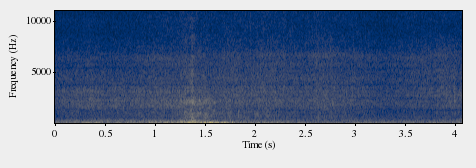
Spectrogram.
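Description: Heavy surf breaking and washing up the shore, with wind buffeting the microphone. A louder surge of surf comes about a second and a half in.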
